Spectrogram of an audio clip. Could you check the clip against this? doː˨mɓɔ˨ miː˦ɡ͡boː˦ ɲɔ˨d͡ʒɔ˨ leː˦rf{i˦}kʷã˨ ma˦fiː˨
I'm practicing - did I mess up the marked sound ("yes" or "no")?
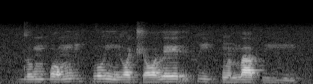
yes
